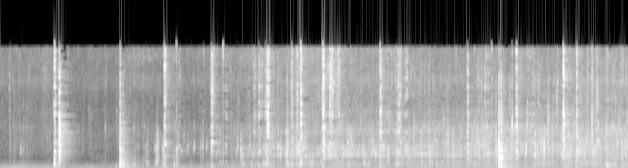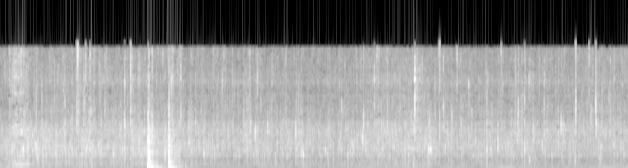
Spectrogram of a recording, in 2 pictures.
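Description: Chopped onion, tomato, scallion and hot peppers sizzling in hot oil with smoked fish in a metal pan. The sizzle builds over the first few seconds and then holds steady, with a few sharp knocks against the pan in the first ten seconds.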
